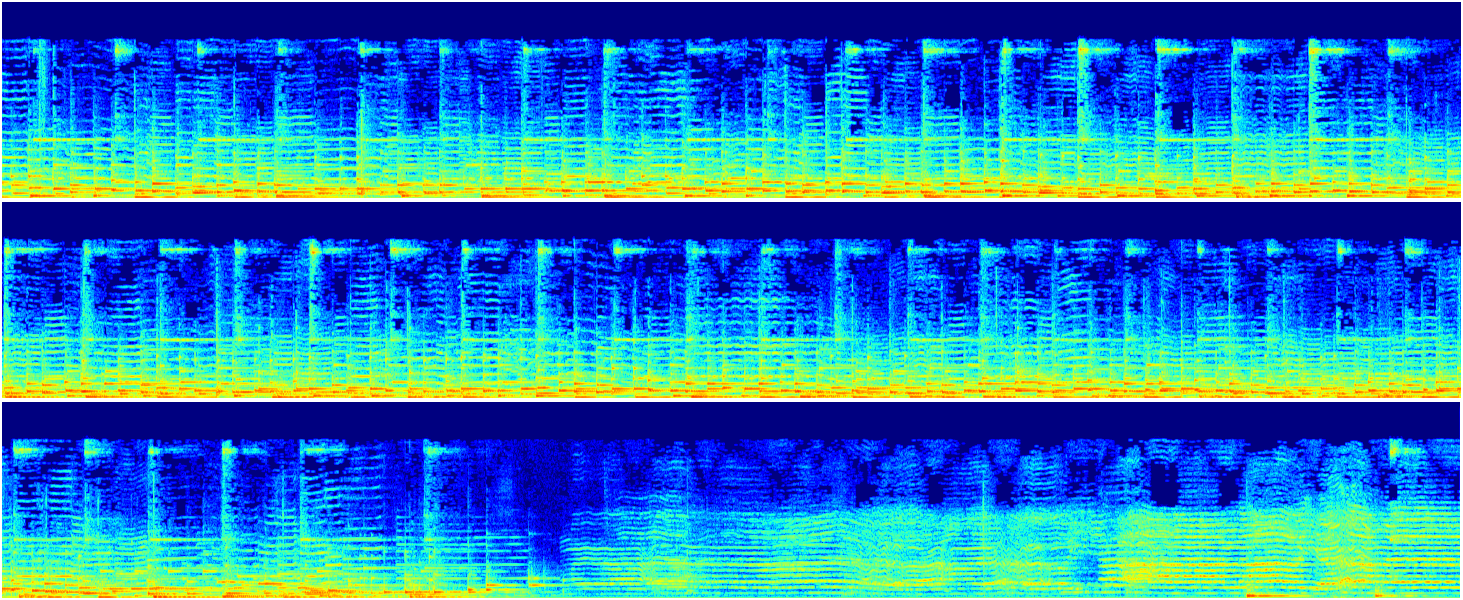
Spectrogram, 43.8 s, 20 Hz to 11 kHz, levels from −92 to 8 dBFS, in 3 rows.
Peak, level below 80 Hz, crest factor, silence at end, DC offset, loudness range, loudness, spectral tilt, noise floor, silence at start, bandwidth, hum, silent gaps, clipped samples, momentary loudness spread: -2 dBFS; -44 dBFS; 14 dB; 0 s; 2%; 11 LU; -16 LUFS; -6.5 dB/octave; -37 dBFS; 0 s; 9.4 kHz; none; none; under 0.1%; 13 LU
